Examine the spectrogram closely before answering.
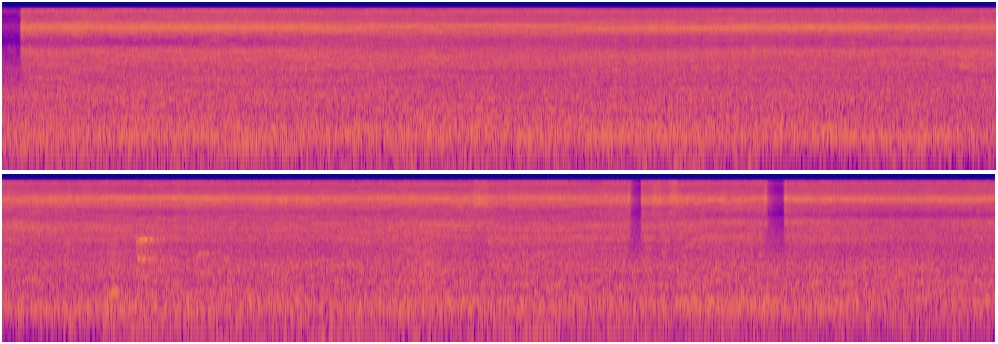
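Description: Paint spray gun hissing steadily as blue paint is sprayed onto a tractor chassis. Twice near the end the hiss cuts out for a moment and resumes.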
